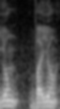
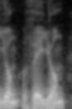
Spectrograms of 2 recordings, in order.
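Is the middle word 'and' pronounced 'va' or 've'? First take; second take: va; ve. First: The linking word is pronounced 'va'. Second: The linking word is pronounced 've'. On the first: "тут написано вайом" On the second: "Обычно говорят в"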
